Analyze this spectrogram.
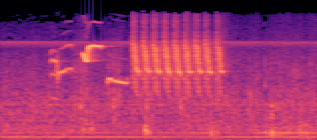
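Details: Zapata Wren singing in Cuba's Zapata Swamp: a few thin whistled slurs followed by a quick run of about eight rattling buzzy notes, over a steady low hum.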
